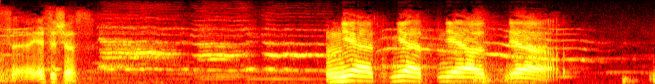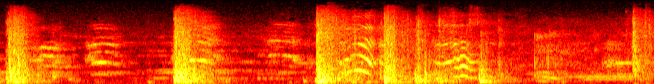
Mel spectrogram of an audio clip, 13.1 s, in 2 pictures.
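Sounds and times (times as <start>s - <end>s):
speech: 0.1s - 1.1s, 3.2s - 5.6s
door forced open and its lock broken: 9.7s - 11.6s.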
